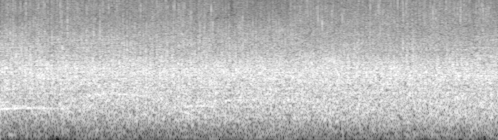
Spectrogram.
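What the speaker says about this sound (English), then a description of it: "Please, let's give him a nice big round of applause." Studio audience at a magic show clapping for a volunteer called up on stage, a dense, even burst of applause that holds steady and loud throughout.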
